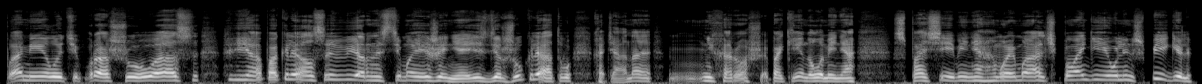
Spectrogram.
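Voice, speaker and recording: Audiobook part: man voicing a chubby, cowardly whiner, high and squealing, wildly swinging pitch, dry close sound. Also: lively intonation, normal speed, no echo, close to an everyday voice. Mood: desperate pleading. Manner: pleading, plaintive, squealing. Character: plump, timid, whining middle-aged man. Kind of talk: audiobook reading.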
